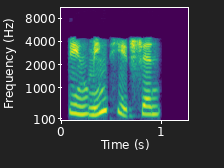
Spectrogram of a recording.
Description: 頂名替身 注音： ㄉㄧㄥˇ ㄇㄧㄥˊ ㄊㄧˋ ㄕㄣ 讀音讀法： 意思解釋： 猶言頂名冒姓。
